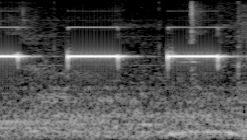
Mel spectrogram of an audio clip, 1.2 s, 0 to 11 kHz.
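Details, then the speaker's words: LTV 1200 ventilator disconnect alarm: repeating high-pitched electronic beeps in regular bursts, triggered by a loose pressure line while the patient still receives breaths; the patient circuit and ET tube are intact. "In this case, patient is still getting the breath, but it's going to keep on telling you there's a disconnect in the system. And it is not the patient's circuit, it's not the patient's ET tube, it's just a pressure line over here."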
